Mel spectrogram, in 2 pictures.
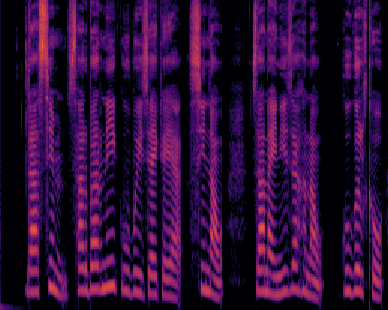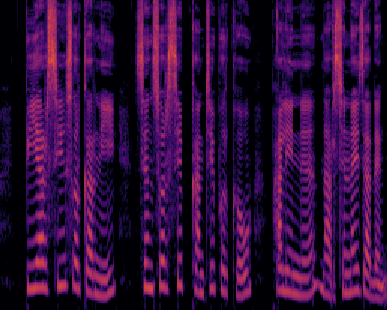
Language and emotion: Bodo, neutral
